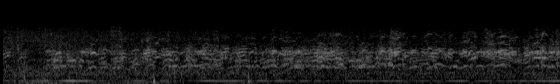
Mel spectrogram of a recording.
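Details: Large flock of pink-footed geese at Campfield Marsh, Bowness-on-Solway, a dense continuous chorus of overlapping nasal honks and yelps with a steady low hum underneath.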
